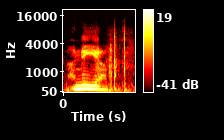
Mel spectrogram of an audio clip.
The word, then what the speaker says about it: Aniak: How do you say that one? Aniak? – Aniak.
